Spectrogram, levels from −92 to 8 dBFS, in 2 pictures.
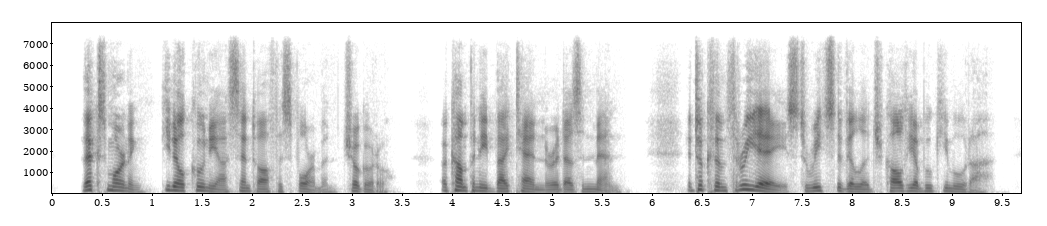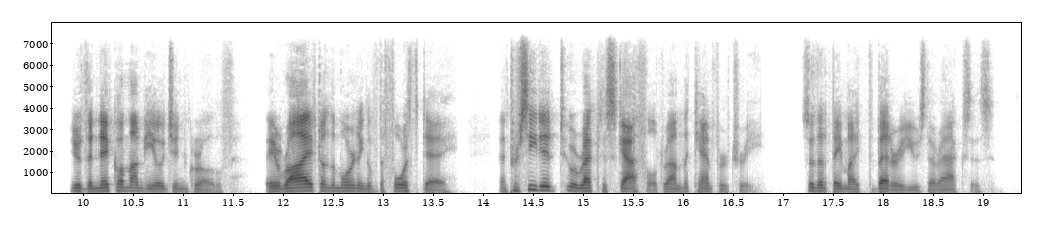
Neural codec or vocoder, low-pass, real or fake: codec, 16 kHz, 0.8 kbps, ZipCodec; 7.2 kHz; fake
